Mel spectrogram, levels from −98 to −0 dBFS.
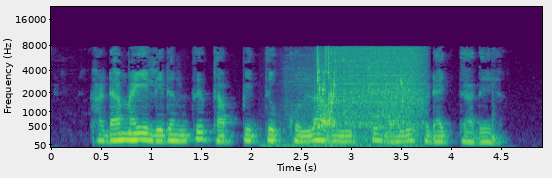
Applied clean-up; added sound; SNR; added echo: none; Water tap, faucet / Water; 2 dB; none.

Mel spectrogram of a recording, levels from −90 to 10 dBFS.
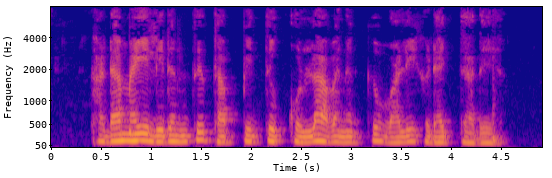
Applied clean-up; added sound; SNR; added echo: none; none; none; none.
